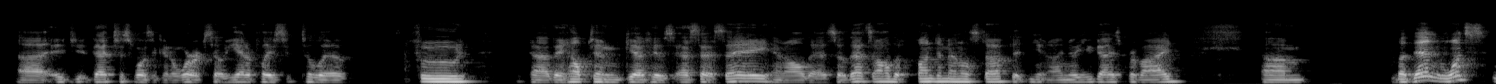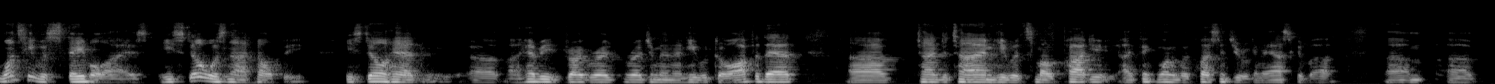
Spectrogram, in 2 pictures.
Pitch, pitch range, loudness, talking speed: 115 Hz, 105-125 Hz, -25 LUFS, 185 wpm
